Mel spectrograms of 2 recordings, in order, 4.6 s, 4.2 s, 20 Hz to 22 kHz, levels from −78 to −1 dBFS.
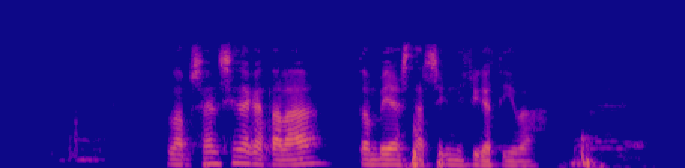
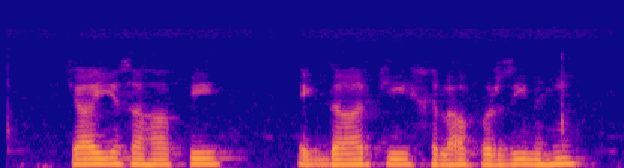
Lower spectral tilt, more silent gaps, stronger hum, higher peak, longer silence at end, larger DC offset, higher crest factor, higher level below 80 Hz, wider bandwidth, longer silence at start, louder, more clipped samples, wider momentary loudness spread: second, -4.5 dB/octave vs -10 dB/octave; neither; neither; second, -16 dBFS vs -4 dBFS; first, 0.45 s vs 0.25 s; neither; first, 22 dB vs 16 dB; second, -66 dBFS vs -54 dBFS; second, 8.2 kHz vs 10.5 kHz; about the same, 0.5 s vs 0.5 s; second, -37 LUFS vs -22 LUFS; neither; first, 12 LU vs 7 LU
